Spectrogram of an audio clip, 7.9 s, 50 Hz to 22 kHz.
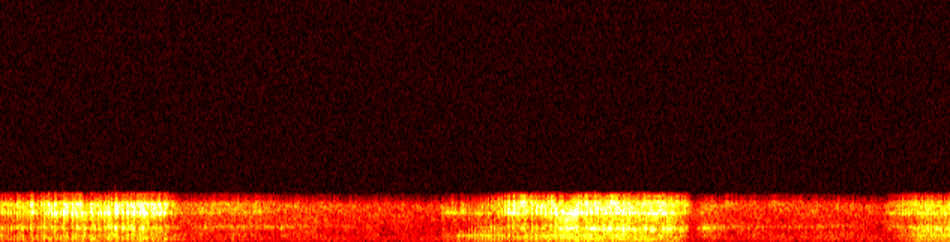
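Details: Adult woman snoring at 3 a.m.: regular rattling snores on each breath in, about three in eight seconds, with quiet breathing out between them; snoring.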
